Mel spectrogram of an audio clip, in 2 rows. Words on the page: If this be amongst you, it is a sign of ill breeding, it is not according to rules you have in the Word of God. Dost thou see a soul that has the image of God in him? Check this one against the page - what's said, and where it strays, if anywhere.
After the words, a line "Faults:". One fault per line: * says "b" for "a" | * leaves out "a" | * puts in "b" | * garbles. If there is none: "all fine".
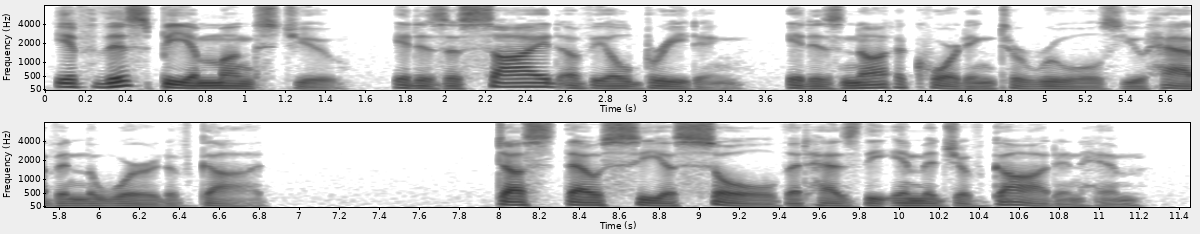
If this be amongst you, it is a side of ill breeding, it is not according to rules you have in the Word of God. Dost thou see a soul that has the image of God in him?
Faults:
* says "side" for "sign"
